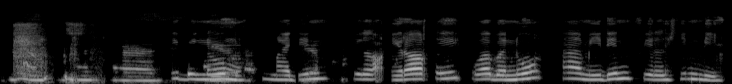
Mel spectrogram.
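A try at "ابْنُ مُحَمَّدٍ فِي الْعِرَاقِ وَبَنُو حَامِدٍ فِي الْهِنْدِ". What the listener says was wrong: Ahsan, ya. Ahsan.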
